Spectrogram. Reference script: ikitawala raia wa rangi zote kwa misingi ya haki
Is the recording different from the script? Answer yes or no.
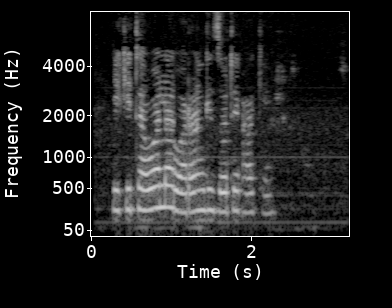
yes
